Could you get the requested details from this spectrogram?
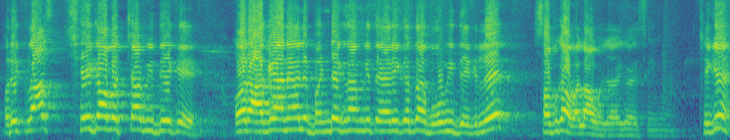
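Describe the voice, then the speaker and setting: A male teacher lecturing a class, slightly hoarse, lively, and often quizzing the students. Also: very high voice. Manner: lively, recites verse dramatically, asks class questions.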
